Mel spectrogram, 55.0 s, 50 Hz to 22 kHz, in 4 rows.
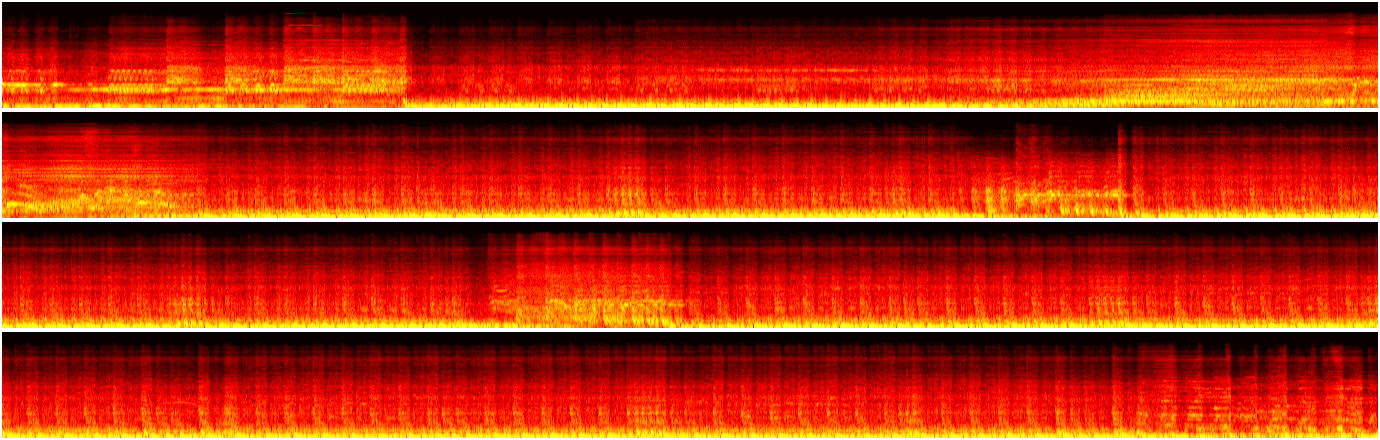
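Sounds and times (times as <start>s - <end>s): synth lines: 6.4s - 23.1s
falling low sweep: 8.6s - 16.1s
fast kick drum: 15.4s - 23.9s, 25.0s - 55.0s.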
